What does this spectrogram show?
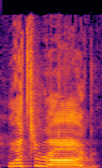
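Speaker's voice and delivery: clueless mom, cracking up while quoting; giggly oblivious mother; laughing mom impression. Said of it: "And his mom is like".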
